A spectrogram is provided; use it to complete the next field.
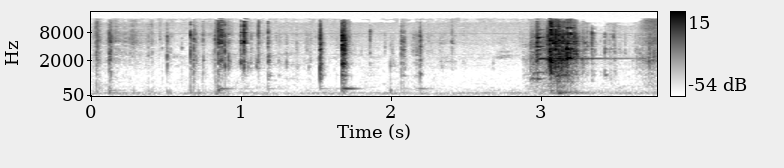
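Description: Ice cubes drop into a glass of Sazerac cocktail: a scatter of light clicks and taps, then a louder clattering clink with a brief glassy ring near the end.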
